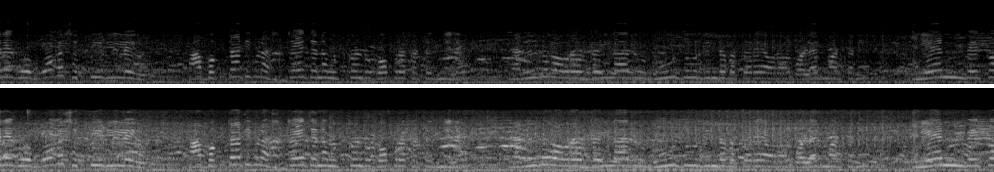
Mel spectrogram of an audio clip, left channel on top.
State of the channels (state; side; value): quieter; left; 15.1 dB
